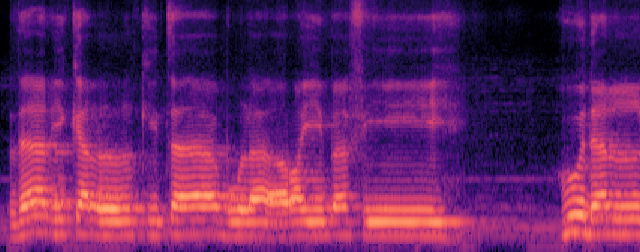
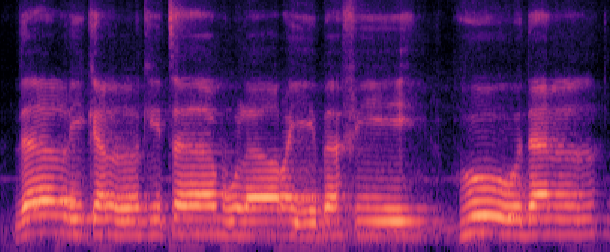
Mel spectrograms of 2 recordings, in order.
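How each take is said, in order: First: The vowel in hudan is said short. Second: The vowel in hudan is said long. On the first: It means guidance. The speaker calls it right. "Hudan membacanya dengan pendek" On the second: The speaker calls it wrong. "karena kita salah membaca dengan panjang"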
